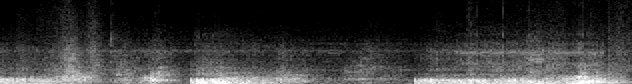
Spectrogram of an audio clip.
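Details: Saint Bernard pair, four-year-old Joseph and one-year-old Stitch, making deep rumbling growls indoors, two sustained rough bursts split by a brief quieter stretch.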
